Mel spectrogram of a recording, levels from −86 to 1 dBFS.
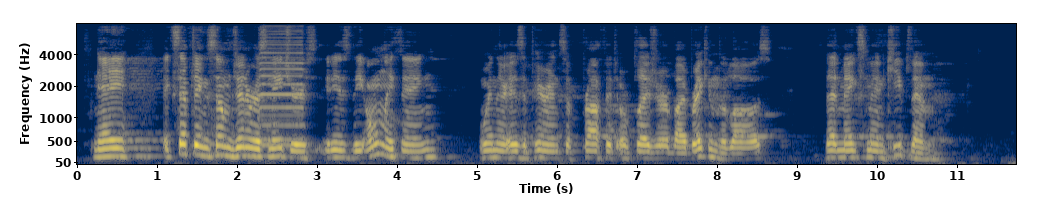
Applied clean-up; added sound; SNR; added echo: classical method WPE with log-MMSE.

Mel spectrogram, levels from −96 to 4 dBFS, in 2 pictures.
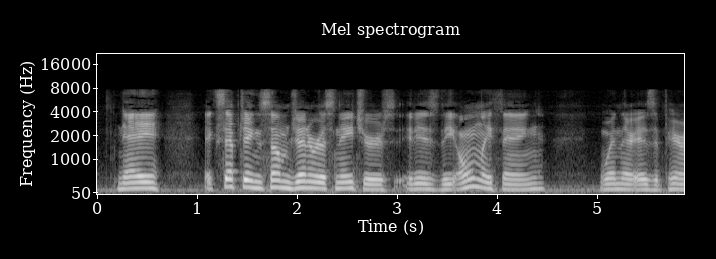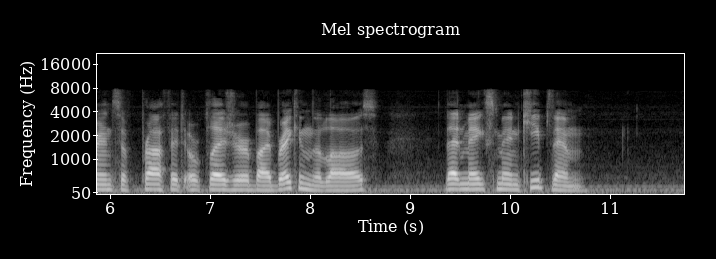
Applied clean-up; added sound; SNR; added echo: none; none; none; none.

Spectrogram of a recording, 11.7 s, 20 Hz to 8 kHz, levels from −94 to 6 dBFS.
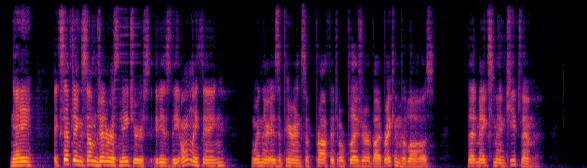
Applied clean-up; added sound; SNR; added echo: neural mask model DeepFilterNet 3.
